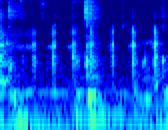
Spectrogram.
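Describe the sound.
Typing on a computer keyboard to search online: a quick, uneven run of soft, clicky keystrokes, quiet and alone, ending on a slightly louder tap.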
